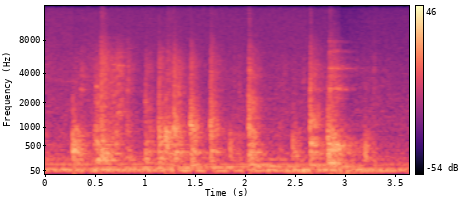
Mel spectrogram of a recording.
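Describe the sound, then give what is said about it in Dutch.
A box with a stiff, hard-to-open lock is shut, giving a quick series of sharp knocks and clattering thuds over a low steady hum. “Goed, de doos dus. Even dicht maken.”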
